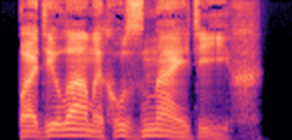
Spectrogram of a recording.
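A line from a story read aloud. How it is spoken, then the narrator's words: Through gritted teeth. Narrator (Russian): процедил Берамир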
